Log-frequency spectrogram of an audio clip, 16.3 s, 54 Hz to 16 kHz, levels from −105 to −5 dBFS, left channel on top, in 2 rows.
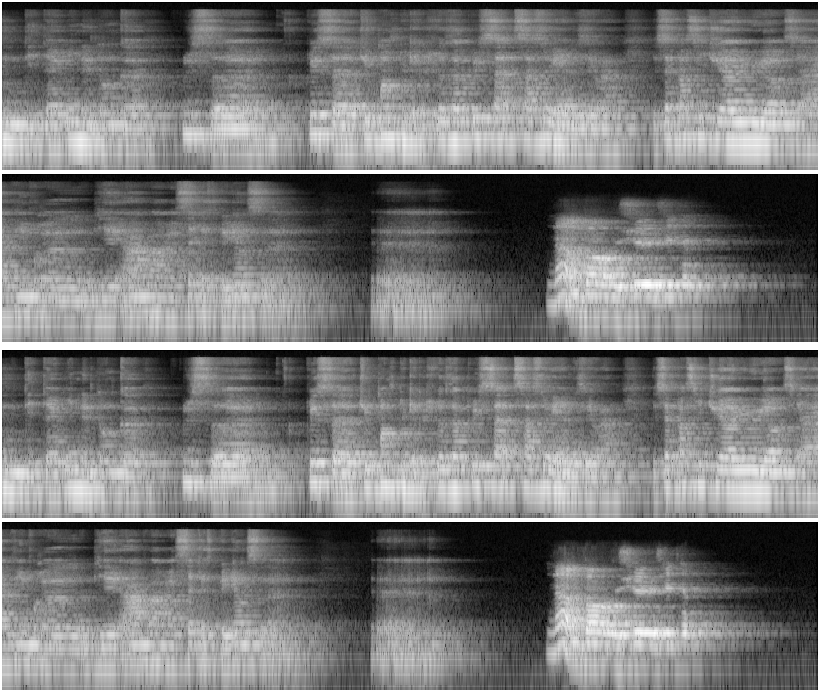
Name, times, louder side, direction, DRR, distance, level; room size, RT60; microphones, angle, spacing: voice 1, 0.0-1.5 1.8-2.7 3.1-11.1 11.9-12.5, right 1 dB, 30° right, -1 dB, 1.0 m, -25 dB
voice 2, 13.6-15.0, equal, 70° right, 4 dB, 0.9 m, -16 dB
7.6 x 5.8 x 3.5 m, 1.4 s
head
